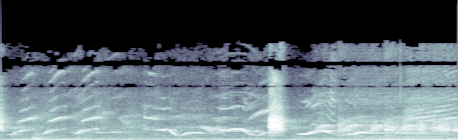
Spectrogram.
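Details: Caged black-throated laughingthrush fanning wings and tail, singing a string of swooping whistles that dip and rise, repeated in quick succession, with one sharp click midway.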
